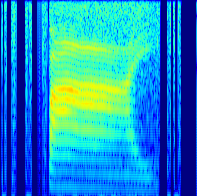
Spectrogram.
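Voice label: "baai6", Cantonese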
